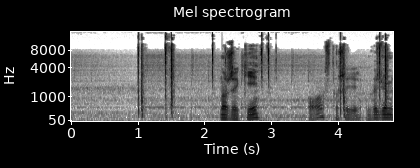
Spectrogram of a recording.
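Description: Short interface clicks sound.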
